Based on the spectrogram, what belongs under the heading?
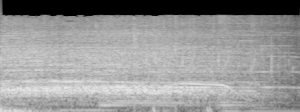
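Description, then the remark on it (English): A crowd erupts in loud shouting and cheering, giving Jesus a big shout, a dense wash of voices with whoops rising above it, holding steady before tapering off toward the end. “Well, give Jesus a big shout wherever you are.”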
